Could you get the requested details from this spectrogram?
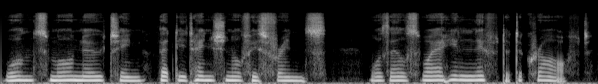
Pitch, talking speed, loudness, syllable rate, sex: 180 Hz, 150 wpm, -16 LUFS, 4.1 syllables/s, female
